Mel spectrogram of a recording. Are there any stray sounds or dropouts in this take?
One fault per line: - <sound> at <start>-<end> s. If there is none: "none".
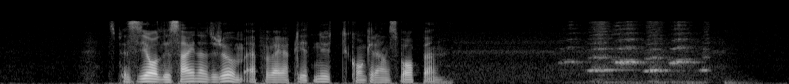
- squeak at 5.6-7.1 s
